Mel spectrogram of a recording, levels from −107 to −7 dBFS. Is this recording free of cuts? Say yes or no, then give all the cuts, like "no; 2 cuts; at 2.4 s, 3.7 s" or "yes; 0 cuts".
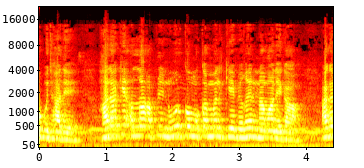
yes; 0 cuts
